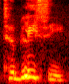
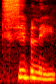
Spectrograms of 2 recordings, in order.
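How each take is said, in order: First: It starts with a tb consonant cluster. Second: It starts with a plain s sound. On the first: The speaker calls it right. "it's Tbilisi" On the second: The speaker calls it wrong. "I always want to say Sibley, like Sibley, but it's not"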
